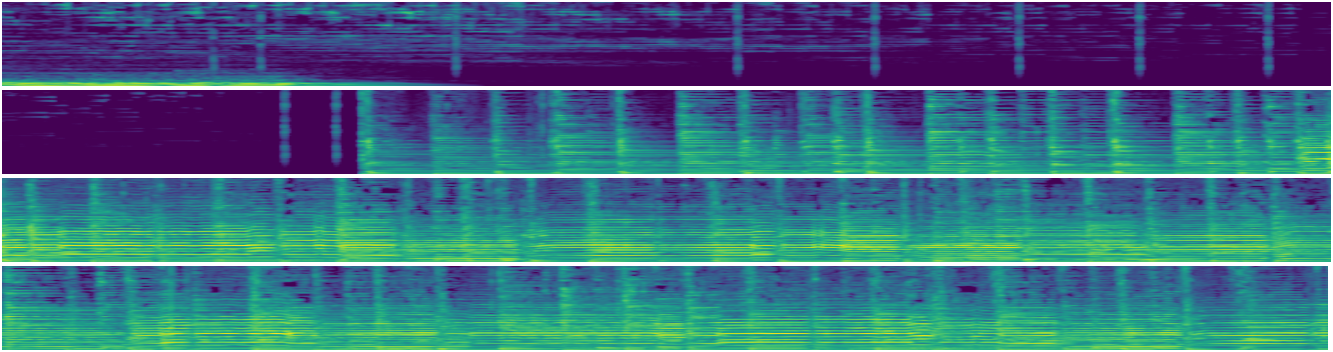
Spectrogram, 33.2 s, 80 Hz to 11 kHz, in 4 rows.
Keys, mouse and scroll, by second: 10.4 right click, 29.7 right click.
